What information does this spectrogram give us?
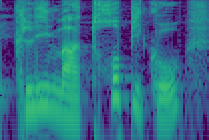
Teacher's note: we don't pronounce the S, and then we don't pronounce the T either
